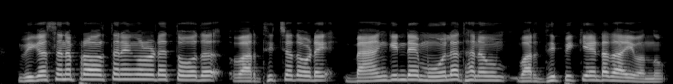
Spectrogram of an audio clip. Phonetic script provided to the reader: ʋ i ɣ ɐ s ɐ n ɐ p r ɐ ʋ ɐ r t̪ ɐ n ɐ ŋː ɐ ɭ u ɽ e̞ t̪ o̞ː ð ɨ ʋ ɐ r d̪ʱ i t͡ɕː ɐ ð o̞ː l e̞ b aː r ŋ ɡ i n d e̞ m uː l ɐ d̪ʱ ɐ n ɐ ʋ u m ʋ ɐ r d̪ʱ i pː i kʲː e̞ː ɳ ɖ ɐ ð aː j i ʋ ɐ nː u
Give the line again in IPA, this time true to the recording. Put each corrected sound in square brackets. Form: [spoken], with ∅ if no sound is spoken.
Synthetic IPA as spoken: ʋ i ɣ ɐ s ɐ n ɐ p r ɐ ʋ ɐ r t̪ ɐ n ɐ ŋː ɐ ɭ u ɽ e̞ t̪ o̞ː ð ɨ ʋ ɐ r d̪ʱ i t͡ɕː ɐ ð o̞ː [ɽ] e̞ b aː [∅] ŋ ɡ i n d e̞ m uː l ɐ d̪ʱ ɐ n ɐ ʋ u m ʋ ɐ r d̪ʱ i pː i kʲː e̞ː ɳ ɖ ɐ ð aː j i ʋ ɐ nː u

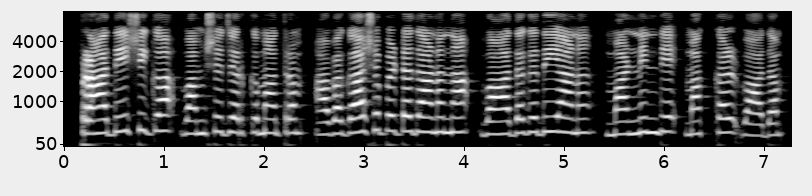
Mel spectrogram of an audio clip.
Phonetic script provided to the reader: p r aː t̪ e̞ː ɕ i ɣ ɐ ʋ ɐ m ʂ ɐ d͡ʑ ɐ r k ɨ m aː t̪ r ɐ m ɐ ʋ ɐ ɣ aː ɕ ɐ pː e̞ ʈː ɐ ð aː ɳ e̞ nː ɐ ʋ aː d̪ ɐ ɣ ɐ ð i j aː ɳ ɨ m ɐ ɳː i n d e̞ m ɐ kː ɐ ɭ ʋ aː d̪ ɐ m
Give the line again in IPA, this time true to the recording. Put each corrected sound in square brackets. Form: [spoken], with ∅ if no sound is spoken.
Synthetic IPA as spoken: p r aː [d̪] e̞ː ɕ i ɣ ɐ ʋ ɐ m ʂ ɐ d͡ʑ ɐ r k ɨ m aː t̪ r ɐ m ɐ ʋ ɐ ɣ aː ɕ ɐ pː e̞ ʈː ɐ ð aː ɳ e̞ nː ɐ ʋ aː d̪ ɐ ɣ ɐ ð i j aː ɳ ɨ m ɐ ɳː i n d e̞ m ɐ kː ɐ ɭ ʋ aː d̪ ɐ m

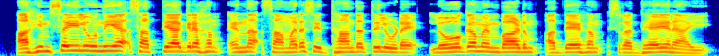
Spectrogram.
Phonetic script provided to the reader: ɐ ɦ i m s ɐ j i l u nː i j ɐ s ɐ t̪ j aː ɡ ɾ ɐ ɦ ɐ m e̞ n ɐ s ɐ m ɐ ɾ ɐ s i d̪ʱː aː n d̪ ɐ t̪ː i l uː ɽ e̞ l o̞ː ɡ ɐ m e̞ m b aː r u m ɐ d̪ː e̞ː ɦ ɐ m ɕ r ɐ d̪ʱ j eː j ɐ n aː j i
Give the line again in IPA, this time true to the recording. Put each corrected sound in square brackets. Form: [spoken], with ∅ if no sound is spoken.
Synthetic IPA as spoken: ɐ ɦ i m s ɐ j i l u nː i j ɐ s ɐ t̪ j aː ɡ ɾ ɐ ɦ ɐ m e̞ [nː] ɐ s ɐ m ɐ ɾ ɐ s i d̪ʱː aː n d̪ ɐ t̪ː i l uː ɽ e̞ l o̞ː ɡ ɐ m e̞ m b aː [ɽ] u m ɐ d̪ː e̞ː ɦ ɐ m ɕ r ɐ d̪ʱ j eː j ɐ n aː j i

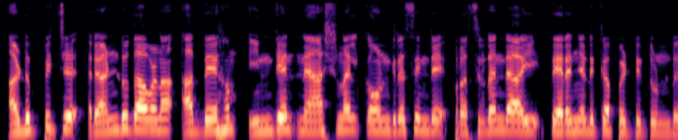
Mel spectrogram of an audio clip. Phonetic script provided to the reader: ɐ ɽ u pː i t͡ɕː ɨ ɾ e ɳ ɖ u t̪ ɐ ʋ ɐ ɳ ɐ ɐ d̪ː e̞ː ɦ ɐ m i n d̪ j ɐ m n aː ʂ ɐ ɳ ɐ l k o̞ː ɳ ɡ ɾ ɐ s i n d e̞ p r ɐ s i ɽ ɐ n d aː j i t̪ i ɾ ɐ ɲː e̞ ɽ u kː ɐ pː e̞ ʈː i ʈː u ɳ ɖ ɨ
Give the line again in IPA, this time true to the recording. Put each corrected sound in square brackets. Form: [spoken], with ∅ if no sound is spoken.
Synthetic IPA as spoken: ɐ ɽ u pː i t͡ɕː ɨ ɾ e ɳ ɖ u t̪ ɐ ʋ ɐ ɳ ɐ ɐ d̪ː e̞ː ɦ ɐ m i n d̪ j ɐ [n] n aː ʂ ɐ ɳ ɐ l k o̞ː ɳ ɡ ɾ ɐ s i n d e̞ p r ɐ s i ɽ ɐ n d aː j i t̪ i ɾ ɐ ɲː e̞ ɽ u kː ɐ pː e̞ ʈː i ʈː u ɳ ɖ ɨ

